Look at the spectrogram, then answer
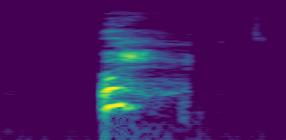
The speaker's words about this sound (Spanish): Eh, que, me venía un estornudo, pero al final no ha venido. Y me, he puesto ahí la, mano para, no estornudar y al final ha sido peor. Tenía que haber estornudado y ya está.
